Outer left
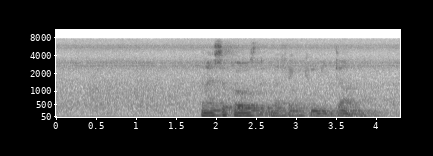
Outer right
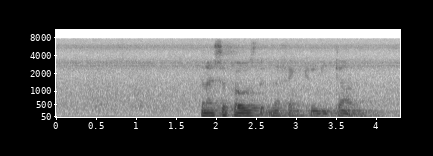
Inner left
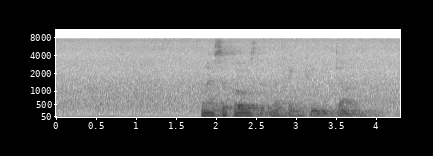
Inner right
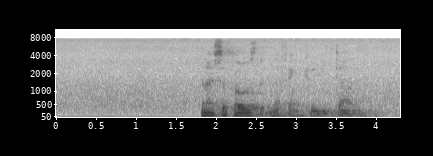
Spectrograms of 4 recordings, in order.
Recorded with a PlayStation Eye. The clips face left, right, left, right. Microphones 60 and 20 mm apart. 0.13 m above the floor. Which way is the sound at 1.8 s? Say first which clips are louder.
Outer right 6 dB, inner right 4 dB; 25° right (ahead or behind).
